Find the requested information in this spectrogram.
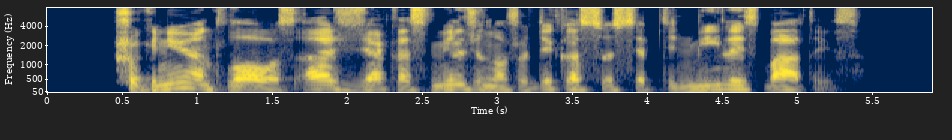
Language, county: Lithuanian, Telšiai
